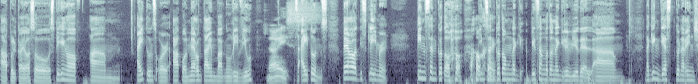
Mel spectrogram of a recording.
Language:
Filipino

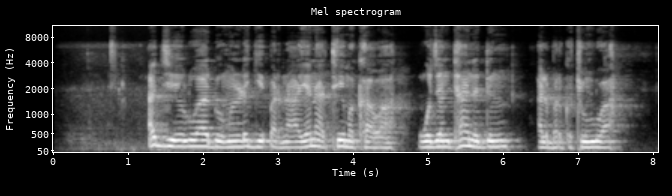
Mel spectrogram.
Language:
Hausa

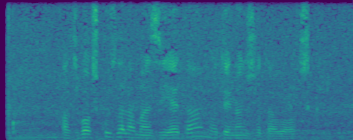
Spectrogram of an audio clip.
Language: Catalan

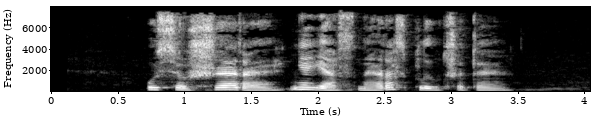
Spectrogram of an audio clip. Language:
Belarusian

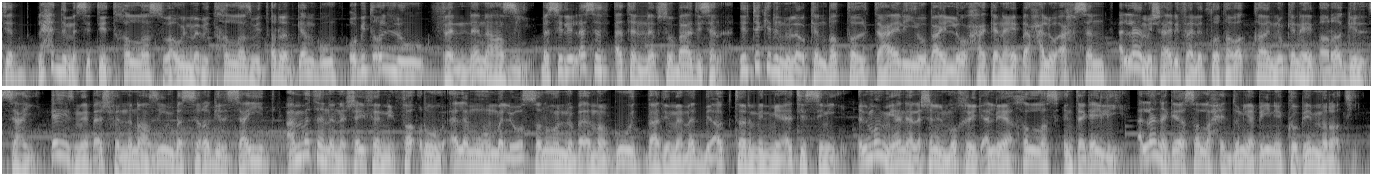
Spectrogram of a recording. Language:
Arabic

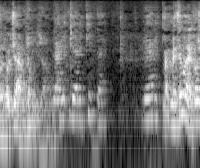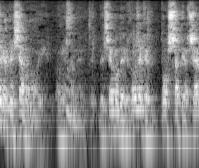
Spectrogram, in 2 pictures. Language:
Italian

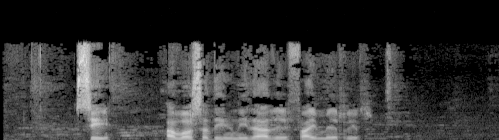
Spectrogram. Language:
Galician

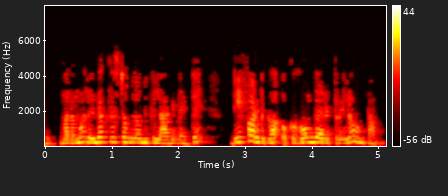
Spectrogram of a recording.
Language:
Telugu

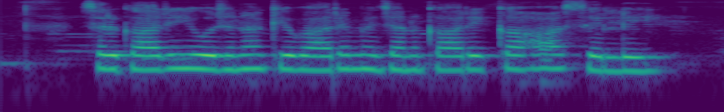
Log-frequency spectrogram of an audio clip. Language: Magahi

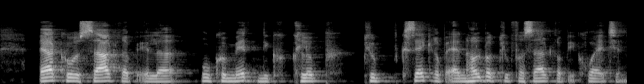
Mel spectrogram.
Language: Danish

